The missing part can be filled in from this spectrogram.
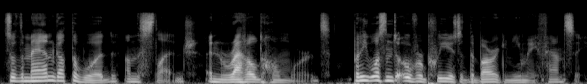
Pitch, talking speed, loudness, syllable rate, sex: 125 Hz, 235 wpm, -20 LUFS, 5.7 syllables/s, male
